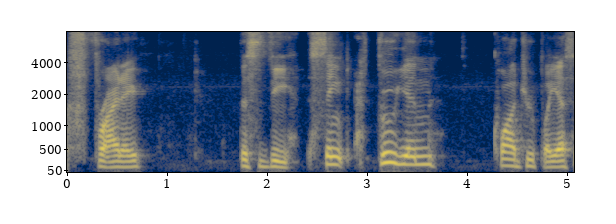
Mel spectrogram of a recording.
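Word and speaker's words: Feuillien: maybe tomorrow or Friday this is the saint fuyan quadruple yes it's pronounced fuyan oh it's a quad the quad nice I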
